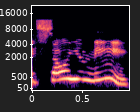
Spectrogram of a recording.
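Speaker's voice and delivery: high, excited praise; gushing. Real, not acted. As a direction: gush over it, voice jumping up. Gushing about host's voice.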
